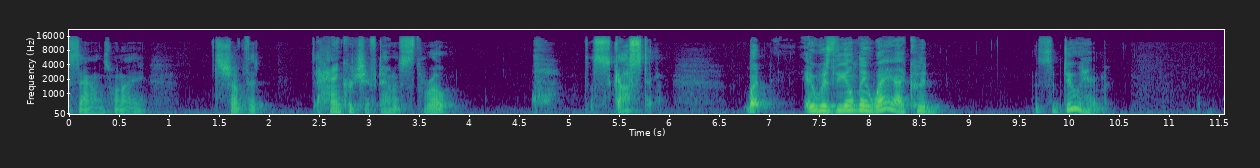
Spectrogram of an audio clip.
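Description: A young man speaks close by in a tearful, strained voice.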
